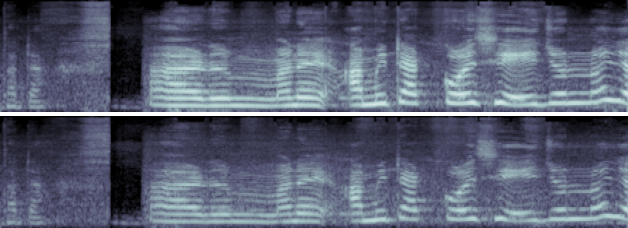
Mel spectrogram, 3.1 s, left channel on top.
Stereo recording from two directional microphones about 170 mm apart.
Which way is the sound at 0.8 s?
30° left (ahead or behind).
